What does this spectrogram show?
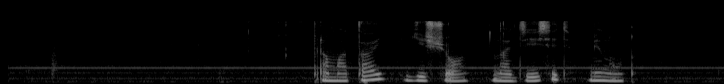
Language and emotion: Russian, neutral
